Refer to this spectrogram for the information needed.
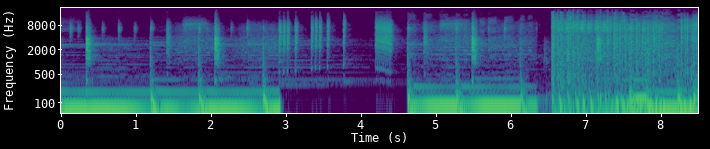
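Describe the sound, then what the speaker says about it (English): Rapid bursts of automatic gunfire in Zenless Zone Zero, suppressive marching fire crackling in regular rhythmic volleys with short pauses, ending in a dense sustained barrage. "Gunfire? This pattern. Suppressive marching fire."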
